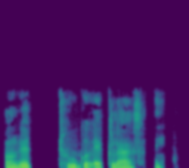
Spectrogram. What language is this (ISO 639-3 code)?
luo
